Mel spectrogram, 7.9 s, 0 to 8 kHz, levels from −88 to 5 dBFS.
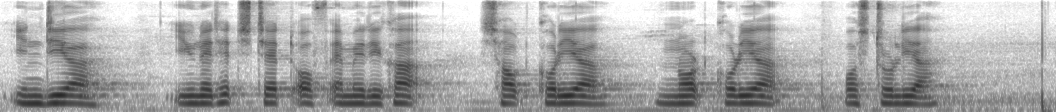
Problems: none marked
